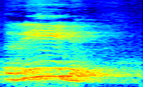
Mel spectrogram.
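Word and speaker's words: read: तो इफ he didn't रीड, अब spelling वही है लेकिन ये V1 है। देखिए ऊपर में जो था ये रेड है, इसको रेड पढ़ते हैं, V2 है, लेकिन ये रीड है, V1 है।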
